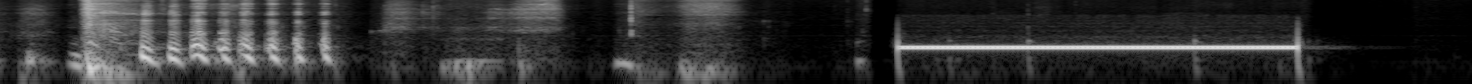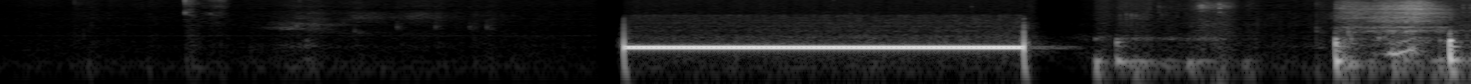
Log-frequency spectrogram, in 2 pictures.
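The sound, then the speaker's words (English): A phone ringback tone sounds twice on another try at calling a number, each steady two-second burst followed by a long silence, signalling a call that goes unanswered. Brief rustling and muffled noises come before and after. “I'll try one more time with this number.”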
